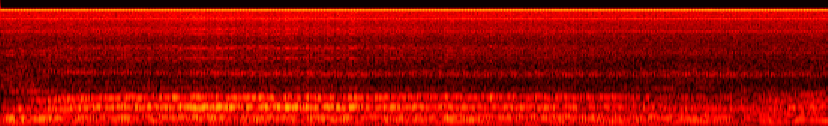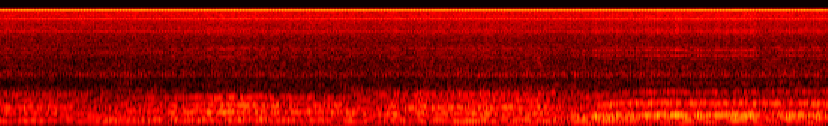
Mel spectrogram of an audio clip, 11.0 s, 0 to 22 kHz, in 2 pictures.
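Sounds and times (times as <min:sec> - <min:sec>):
choir holding wordless chords: 0:00.0 - 0:11.0.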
